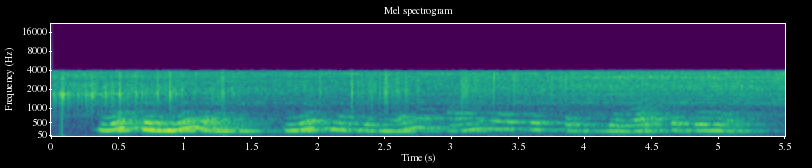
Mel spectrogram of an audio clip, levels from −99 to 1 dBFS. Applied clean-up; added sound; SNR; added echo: none; Rattle (instrument); 4 dB; reverberation time 1.0 s.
